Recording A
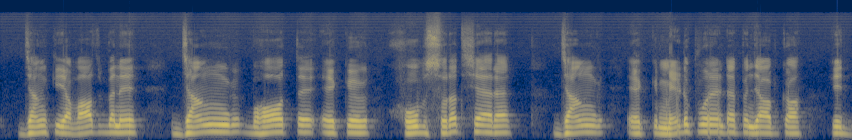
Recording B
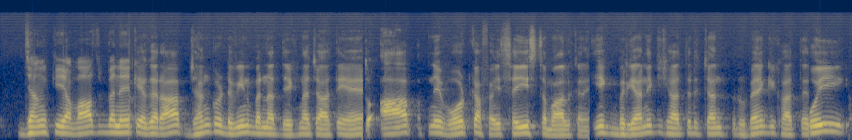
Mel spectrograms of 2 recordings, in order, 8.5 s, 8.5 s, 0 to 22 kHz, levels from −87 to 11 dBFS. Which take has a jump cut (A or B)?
B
